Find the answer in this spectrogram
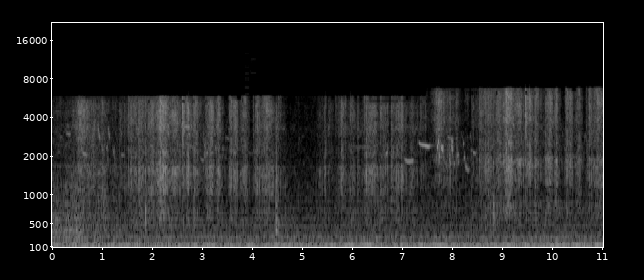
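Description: Light scraping and rustling as a small rubber toothed belt is handled and slipped over a plastic pulley and gear by hand, with a few bird chirps in the background about two-thirds of the way through.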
